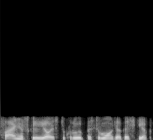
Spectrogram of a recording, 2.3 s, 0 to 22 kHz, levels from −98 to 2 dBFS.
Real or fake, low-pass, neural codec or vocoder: fake; 3.6 kHz; codec, 16 kHz, 4 kbps, X-Codec, WavLM features, trained on Multilingual LibriSpeech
